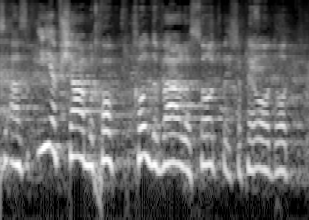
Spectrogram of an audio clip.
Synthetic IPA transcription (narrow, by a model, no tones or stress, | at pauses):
zaziefʃaʁbeχok | kʰːold̪avaʁlaːsot̪velesapeʁod̪od̪̚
